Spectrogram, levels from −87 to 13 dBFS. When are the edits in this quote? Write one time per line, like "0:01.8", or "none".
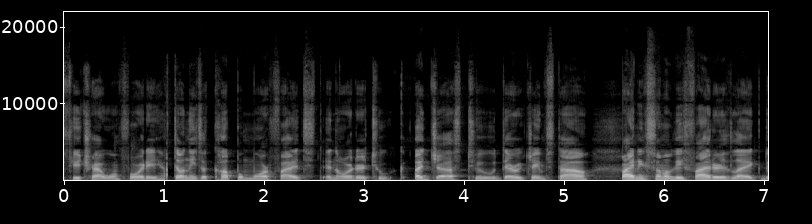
0:01.0
0:05.5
